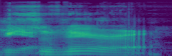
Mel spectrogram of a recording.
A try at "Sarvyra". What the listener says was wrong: There's an R after the A. Sorry.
